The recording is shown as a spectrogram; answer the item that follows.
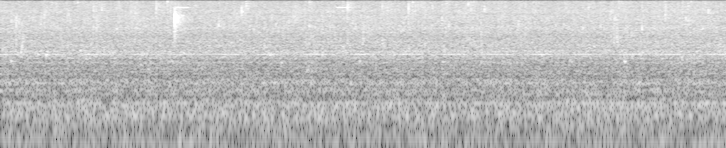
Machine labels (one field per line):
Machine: pump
